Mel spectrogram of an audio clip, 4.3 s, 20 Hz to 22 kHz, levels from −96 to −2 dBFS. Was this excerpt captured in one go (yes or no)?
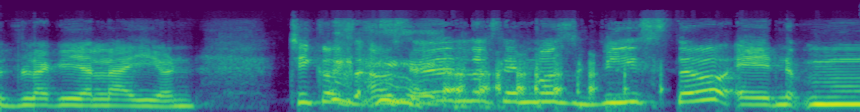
yes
